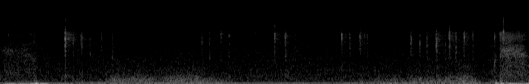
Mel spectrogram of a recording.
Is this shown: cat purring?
no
